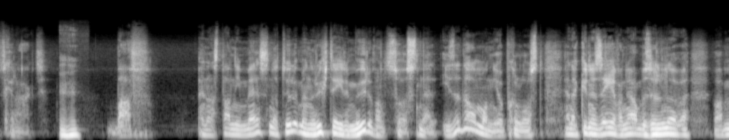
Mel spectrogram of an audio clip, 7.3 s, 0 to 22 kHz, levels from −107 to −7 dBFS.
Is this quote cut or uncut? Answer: uncut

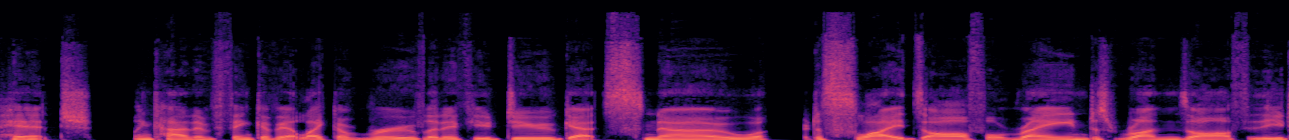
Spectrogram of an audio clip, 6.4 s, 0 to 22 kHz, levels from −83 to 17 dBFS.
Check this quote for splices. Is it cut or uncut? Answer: cut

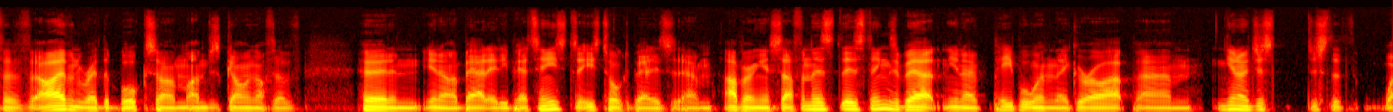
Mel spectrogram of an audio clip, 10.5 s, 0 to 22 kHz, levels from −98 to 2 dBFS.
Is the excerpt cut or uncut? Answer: cut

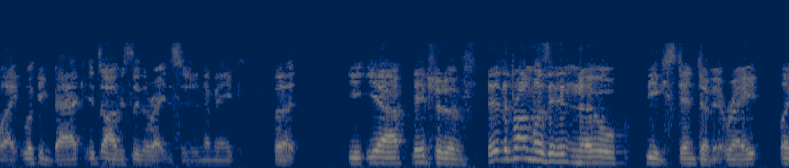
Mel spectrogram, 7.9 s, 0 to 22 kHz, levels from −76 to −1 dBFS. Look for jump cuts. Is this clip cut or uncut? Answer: cut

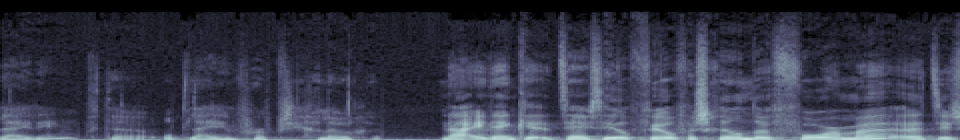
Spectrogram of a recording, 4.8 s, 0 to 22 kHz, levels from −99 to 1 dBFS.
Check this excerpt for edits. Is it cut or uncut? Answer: uncut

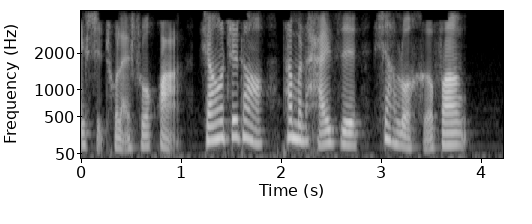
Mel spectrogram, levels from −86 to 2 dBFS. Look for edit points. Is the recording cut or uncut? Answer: cut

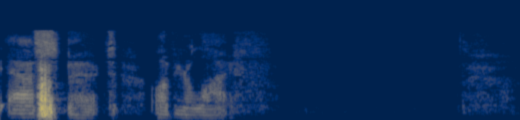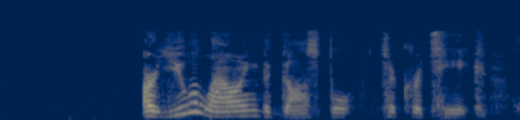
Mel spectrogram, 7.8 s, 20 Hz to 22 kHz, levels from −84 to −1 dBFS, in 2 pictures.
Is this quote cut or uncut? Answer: uncut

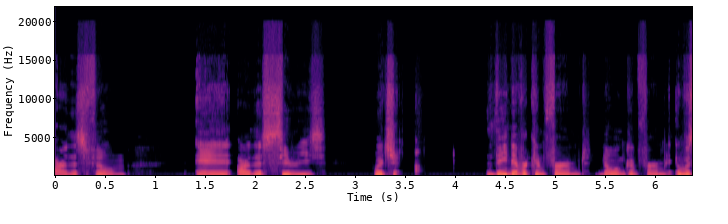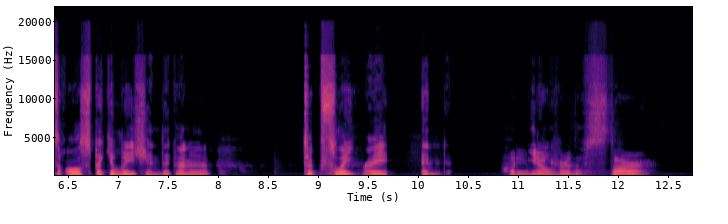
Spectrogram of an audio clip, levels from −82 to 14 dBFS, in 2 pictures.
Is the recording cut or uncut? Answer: cut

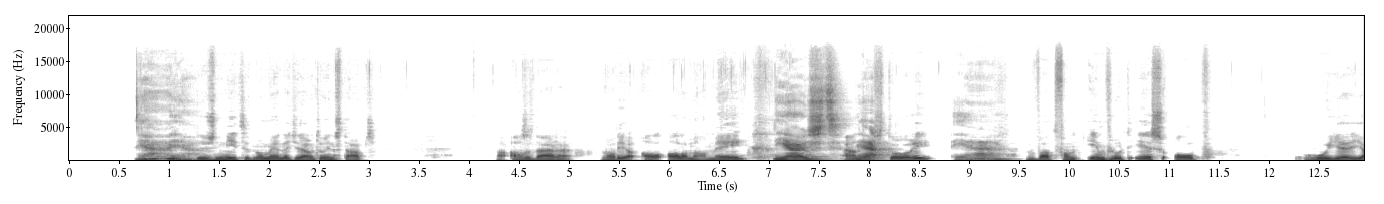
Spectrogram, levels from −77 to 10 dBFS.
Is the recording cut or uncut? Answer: cut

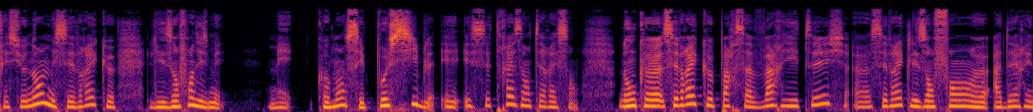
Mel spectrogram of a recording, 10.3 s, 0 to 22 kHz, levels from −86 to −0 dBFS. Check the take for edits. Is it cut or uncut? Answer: uncut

